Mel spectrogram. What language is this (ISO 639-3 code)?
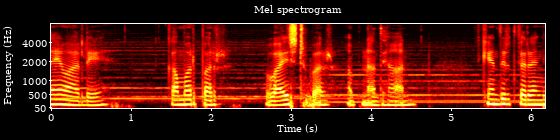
hin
